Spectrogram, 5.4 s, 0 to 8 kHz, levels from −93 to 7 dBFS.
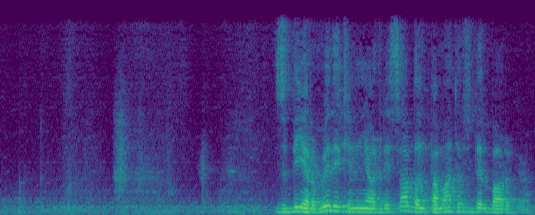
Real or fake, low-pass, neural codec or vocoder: fake; 7.2 kHz; codec, 24 kHz, 0.9 kbps, WavTokenizer, medium speech release version 1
